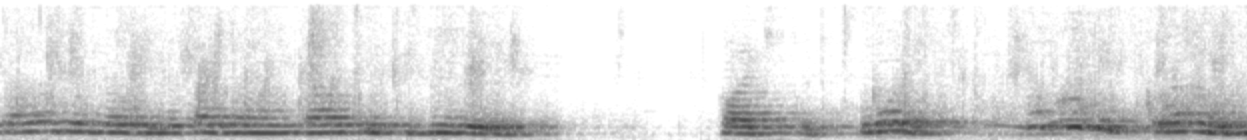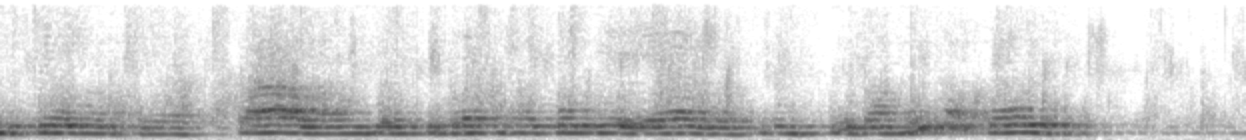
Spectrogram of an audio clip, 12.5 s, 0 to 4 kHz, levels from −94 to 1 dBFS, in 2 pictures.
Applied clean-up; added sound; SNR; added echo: neural separator model SepFormer DNS4.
